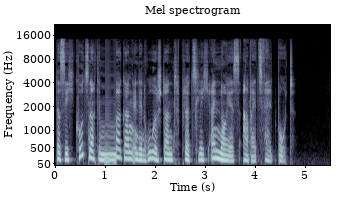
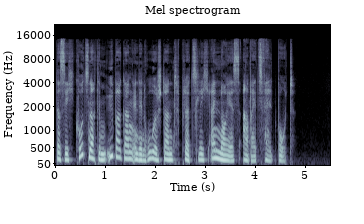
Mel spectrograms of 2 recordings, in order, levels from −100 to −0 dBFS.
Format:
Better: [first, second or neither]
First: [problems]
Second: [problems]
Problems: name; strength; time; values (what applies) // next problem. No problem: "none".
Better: second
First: audio freezing; at 1 s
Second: none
